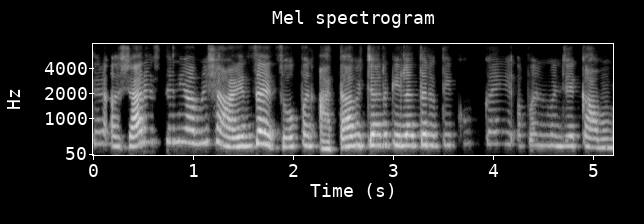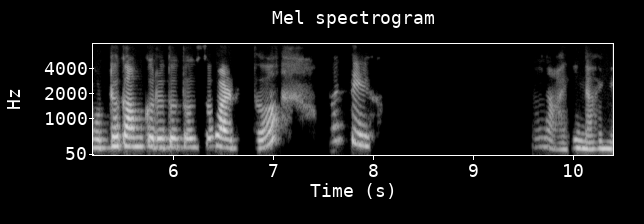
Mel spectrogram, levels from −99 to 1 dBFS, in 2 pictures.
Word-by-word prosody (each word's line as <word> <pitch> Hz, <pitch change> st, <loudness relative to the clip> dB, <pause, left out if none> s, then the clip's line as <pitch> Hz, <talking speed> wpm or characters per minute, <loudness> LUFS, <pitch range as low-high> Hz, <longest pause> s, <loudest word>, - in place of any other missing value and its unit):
तर 325 Hz, 0 st, -12 dB
अशा 260 Hz, +1 st, +4 dB
रस्त्याने 380 Hz, 0 st, -9 dB
आम्ही 345 Hz, +1 st, -2 dB
शाळेत 265 Hz, -8 st, +2 dB
जायचो. 275 Hz, -7 st, +4 dB
पण 275 Hz, -2 st, 0 dB
आता 235 Hz, +8 st, +3 dB
विचार 285 Hz, +1 st, +1 dB
केला 280 Hz, -1 st, +2 dB
तर 290 Hz, -1 st, +2 dB
ते 285 Hz, -1 st, -11 dB
खूप 320 Hz, +1 st, -28 dB
काही 320 Hz, -1 st, -15 dB
आपण 280 Hz, 0 st, -12 dB
म्हणजे 270 Hz, -1 st, -4 dB
काम, 235 Hz, -3 st, -2 dB
मोठं 225 Hz, +4 st, +1 dB
काम 250 Hz, -1 st, +4 dB
करत 235 Hz, -1 st, 0 dB
होतो 235 Hz, 0 st, -1 dB
असं 235 Hz, 0 st, -7 dB
वाटत 220 Hz, -2 st, +1 dB, 0.7 s
पण 395 Hz, +1 st, -14 dB
ते 295 Hz, -8 st, -2 dB, 1.7 s
नाही 215 Hz, -4 st, -10 dB
नाही. 195 Hz, +1 st, -3 dB
265 Hz, 155 wpm, -22 LUFS, 235-295 Hz, 1.7 s, अशा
